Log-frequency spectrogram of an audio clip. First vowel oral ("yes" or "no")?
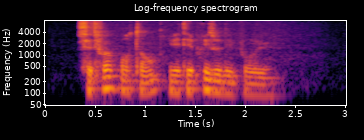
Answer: yes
